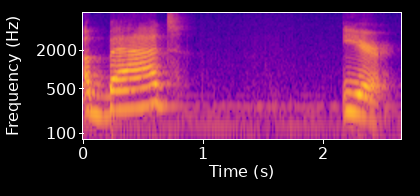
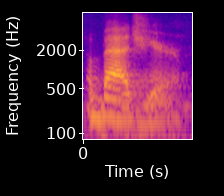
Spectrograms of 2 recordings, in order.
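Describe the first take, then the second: First: The d and y sounds stay separate. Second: The d and y merge into a j sound. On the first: The speaker calls it wrong. "You will never or almost never uh, hear a native speaker talking like this" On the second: The speaker calls it right. "They would rather say a bad year"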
